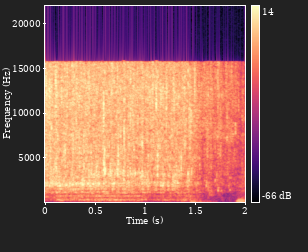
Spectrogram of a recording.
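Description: Toilet flush sound effect: a rushing of water that fades away near the end.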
